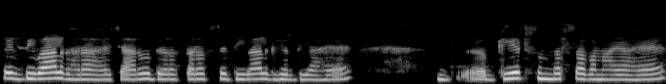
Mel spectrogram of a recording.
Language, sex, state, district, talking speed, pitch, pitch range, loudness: Hindi, female, Jharkhand, Sahebganj, 155 wpm, 245 Hz, 230-260 Hz, -20 LUFS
